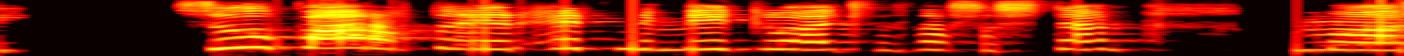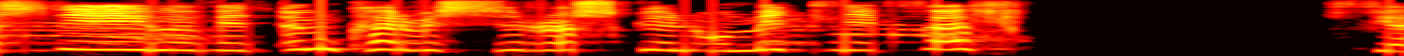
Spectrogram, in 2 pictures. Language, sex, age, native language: Icelandic, male, 18-19, Icelandic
